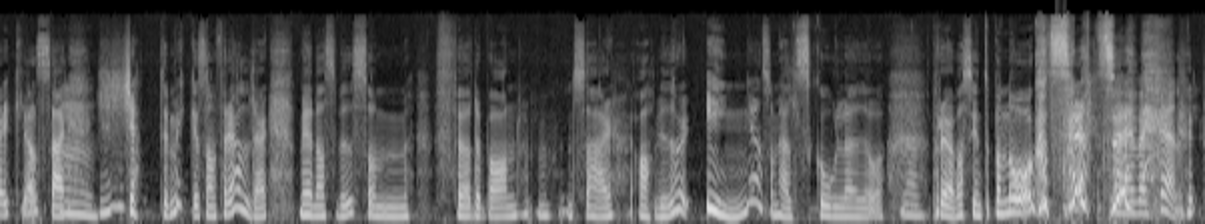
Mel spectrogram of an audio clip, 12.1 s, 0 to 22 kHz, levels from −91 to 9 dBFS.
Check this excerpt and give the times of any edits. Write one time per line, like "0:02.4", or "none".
0:06.5
0:09.3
